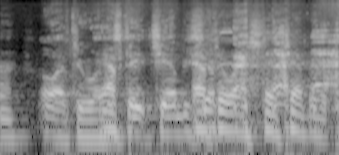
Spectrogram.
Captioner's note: laughing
